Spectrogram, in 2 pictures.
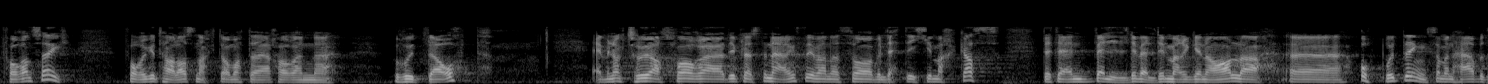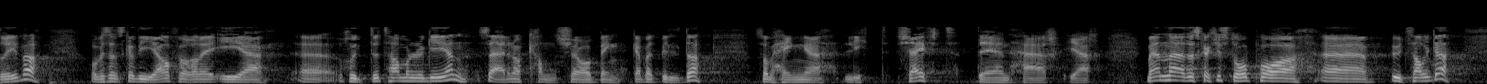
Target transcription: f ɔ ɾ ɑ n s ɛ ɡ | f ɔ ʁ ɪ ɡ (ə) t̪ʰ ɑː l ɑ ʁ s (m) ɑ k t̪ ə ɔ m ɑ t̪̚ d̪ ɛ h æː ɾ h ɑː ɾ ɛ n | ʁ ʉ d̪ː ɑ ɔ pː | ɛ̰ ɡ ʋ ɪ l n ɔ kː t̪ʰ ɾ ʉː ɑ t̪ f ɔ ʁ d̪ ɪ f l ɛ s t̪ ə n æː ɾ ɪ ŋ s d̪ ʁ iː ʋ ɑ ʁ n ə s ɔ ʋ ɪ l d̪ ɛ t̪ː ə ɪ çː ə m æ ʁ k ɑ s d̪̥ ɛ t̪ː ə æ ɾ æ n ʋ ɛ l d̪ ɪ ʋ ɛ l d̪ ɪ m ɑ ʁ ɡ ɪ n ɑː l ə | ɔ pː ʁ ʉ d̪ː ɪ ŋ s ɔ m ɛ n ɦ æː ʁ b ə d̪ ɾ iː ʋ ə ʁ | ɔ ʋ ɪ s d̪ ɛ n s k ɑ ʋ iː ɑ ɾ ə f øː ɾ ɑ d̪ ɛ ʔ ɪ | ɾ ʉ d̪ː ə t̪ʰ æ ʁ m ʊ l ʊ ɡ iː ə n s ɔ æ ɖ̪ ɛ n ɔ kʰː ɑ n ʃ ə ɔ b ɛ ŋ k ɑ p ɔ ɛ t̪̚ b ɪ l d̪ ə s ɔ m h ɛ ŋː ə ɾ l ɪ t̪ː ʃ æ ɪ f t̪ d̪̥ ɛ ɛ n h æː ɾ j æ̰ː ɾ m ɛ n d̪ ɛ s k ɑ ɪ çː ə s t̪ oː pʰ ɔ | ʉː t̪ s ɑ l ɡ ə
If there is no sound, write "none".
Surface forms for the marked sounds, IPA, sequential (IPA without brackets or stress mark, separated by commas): ə, n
